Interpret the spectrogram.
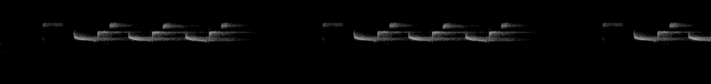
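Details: Great tit (Parus major), one of the birds of Russia ranked among the best songbirds, sings bright two-note phrases, a high note dropping to a lower one. Each burst repeats the pair about four times, with short pauses between bursts.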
